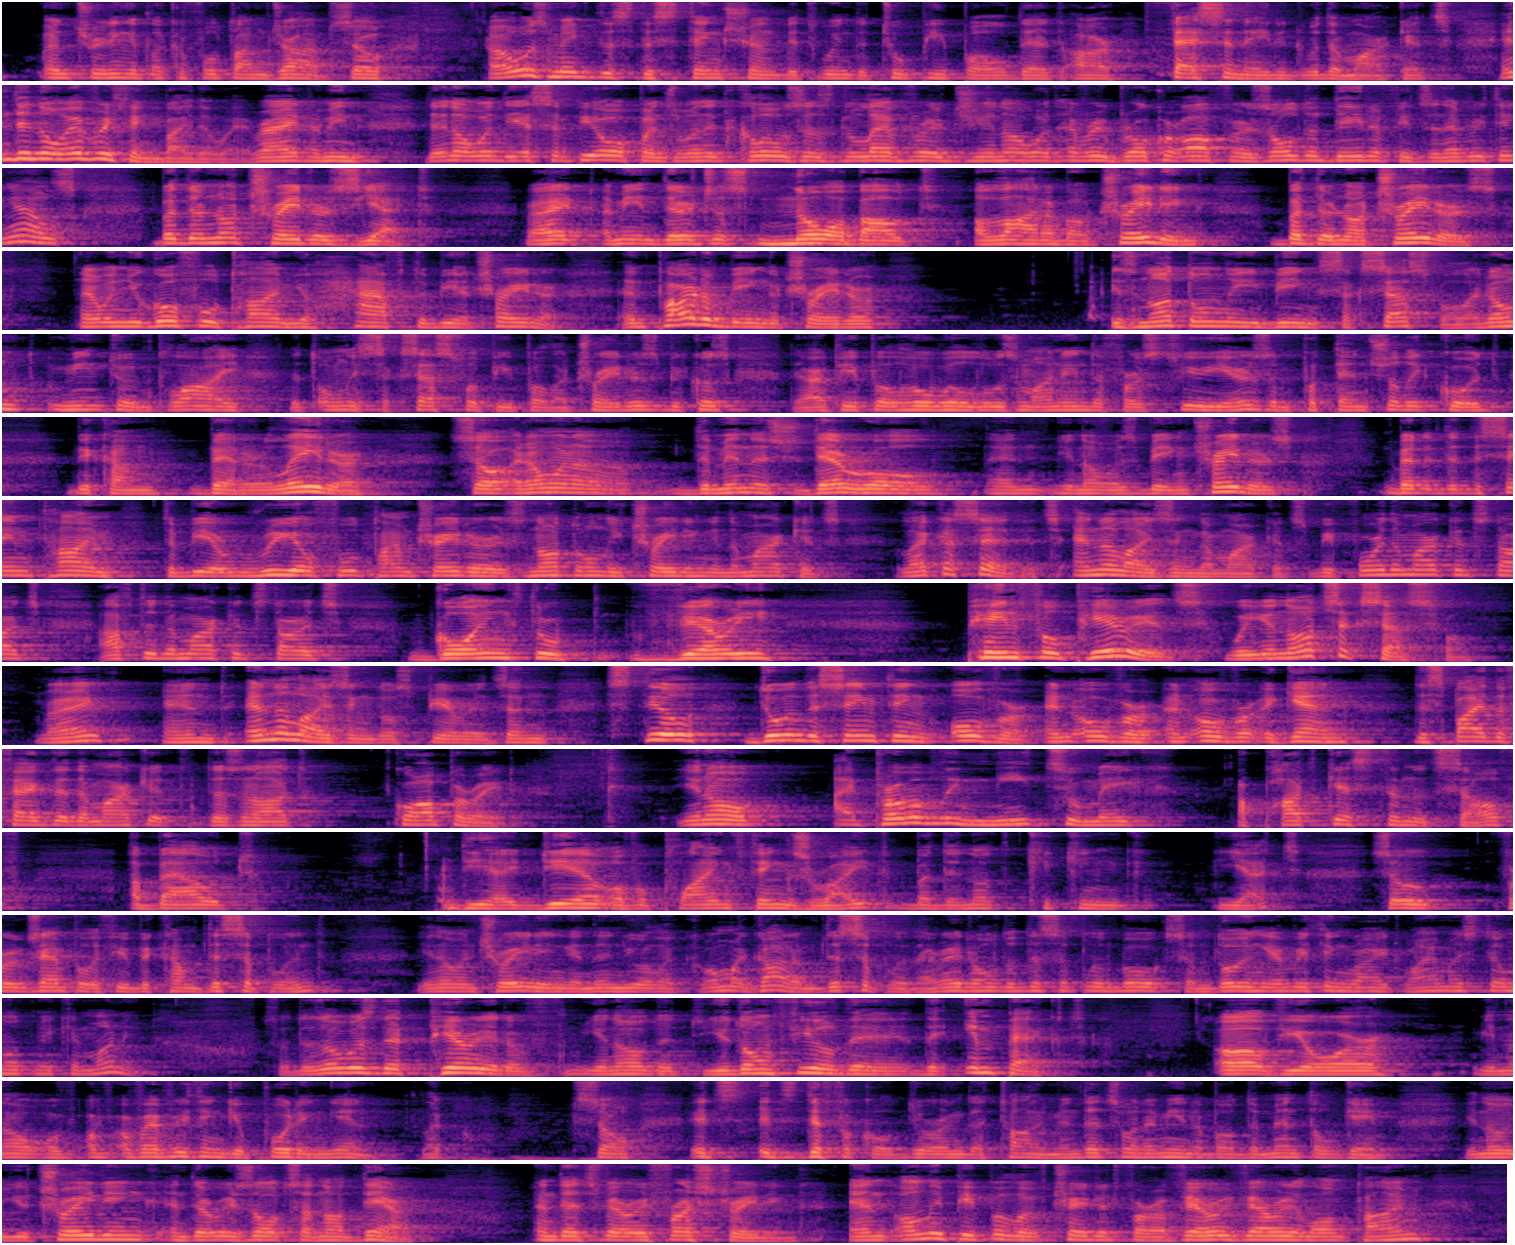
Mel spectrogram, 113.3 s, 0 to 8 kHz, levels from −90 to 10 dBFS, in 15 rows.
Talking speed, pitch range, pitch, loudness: 185 wpm, 130-155 Hz, 140 Hz, -20 LUFS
